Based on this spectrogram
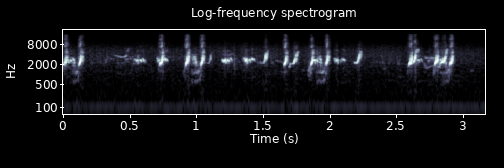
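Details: Quail calling, used as a lure for night hunting: quick, high chirps and short whistled notes, tightly packed and uneven, with no other sounds.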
